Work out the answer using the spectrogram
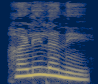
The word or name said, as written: ಹಳಿಲನೆ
